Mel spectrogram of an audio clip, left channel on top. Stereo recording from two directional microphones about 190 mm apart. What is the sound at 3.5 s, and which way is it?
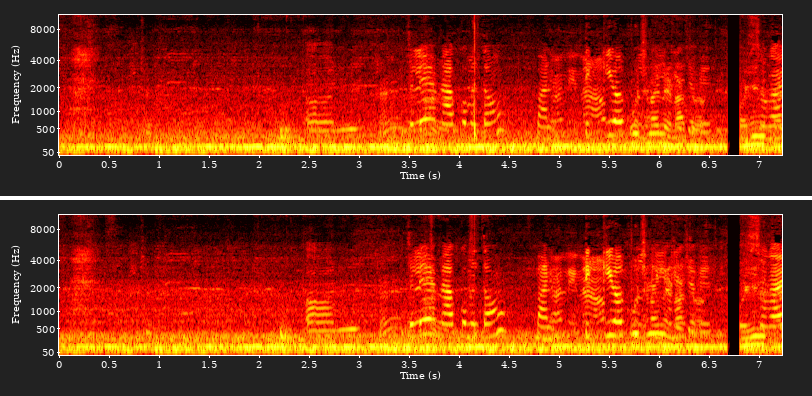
Vehicle, 15° right (ahead or behind).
